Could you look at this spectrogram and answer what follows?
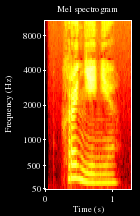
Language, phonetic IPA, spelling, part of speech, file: Russian, [xrɐˈnʲenʲɪje], хранение, noun, Ru-хранение.ogg
- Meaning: 1. custody, safekeeping (temporary possession) 2. storage, storing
